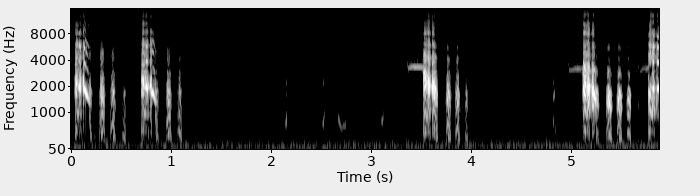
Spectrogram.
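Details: White partridge calling loudly in a forest at sunrise: harsh, rasping bursts, each opening with a loud grating note and trailing into a stutter of shorter clipped notes, three phrases separated by silent pauses.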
